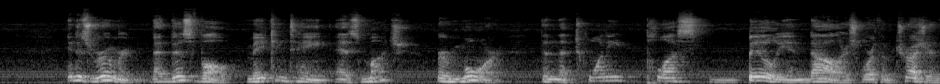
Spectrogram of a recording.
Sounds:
speech

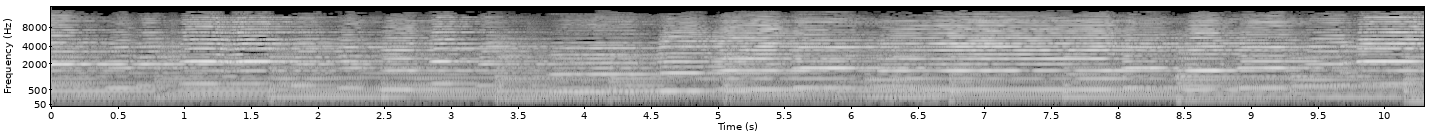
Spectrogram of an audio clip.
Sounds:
harmonica, wind instrument

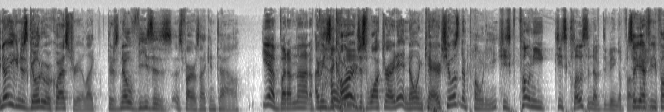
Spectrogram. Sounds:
speech

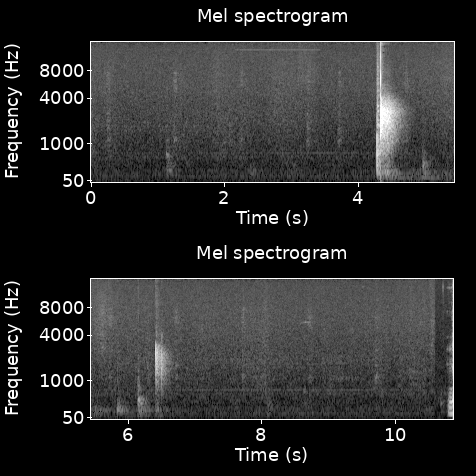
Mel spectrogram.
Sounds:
striking pool

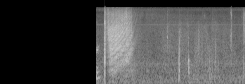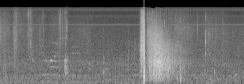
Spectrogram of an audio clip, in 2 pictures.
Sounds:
firecracker, speech

